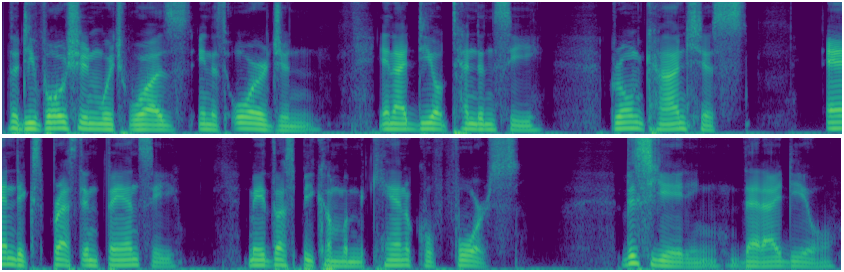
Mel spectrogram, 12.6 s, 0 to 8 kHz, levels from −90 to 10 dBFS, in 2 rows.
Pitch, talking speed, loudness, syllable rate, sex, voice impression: 110 Hz, 120 wpm, -20 LUFS, 4.6 syllables/s, male, masculine, adult-like, slightly thick, tensed, powerful, bright, muffled, cool, intellectual, calm, slightly reassuring, wild, slightly modest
